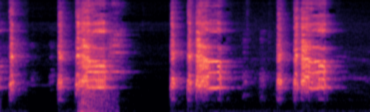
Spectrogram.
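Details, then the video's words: Junglefowl rooster calling for a female, giving three hoarse crows, each led by two quick short notes before a longer rasping syllable, repeated roughly every one and a half seconds. "សំឡេងមាន់ព្រៃរកញី - Jungle fowl"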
